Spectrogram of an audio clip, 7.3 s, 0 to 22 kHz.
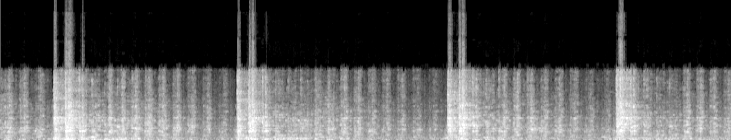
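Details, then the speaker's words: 1942 John Deere Styled B two-cylinder tractor, revived: loud bursts every two seconds or so over an uneven chuffing run; firing and running normally. "So, but other than that, everything else looks good. I was glad to hear it start up."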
